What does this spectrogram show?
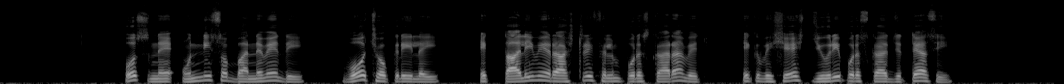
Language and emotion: Punjabi, neutral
